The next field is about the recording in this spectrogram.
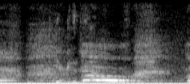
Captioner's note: Keith hyperventilating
